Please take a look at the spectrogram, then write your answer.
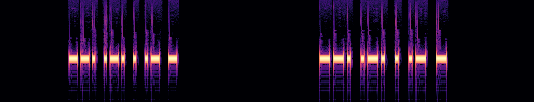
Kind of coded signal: Morse code

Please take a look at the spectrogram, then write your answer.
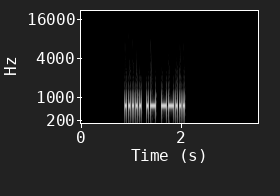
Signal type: Morse code

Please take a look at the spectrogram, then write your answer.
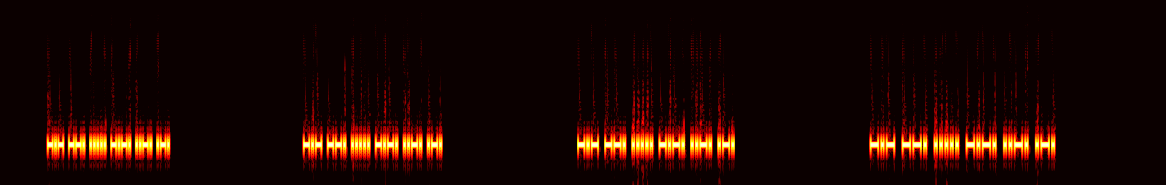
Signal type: Morse code

